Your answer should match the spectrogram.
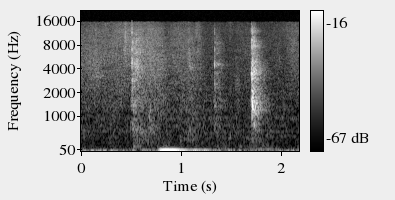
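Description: Faint sounds in an unattended room: a few light clicks and a dull low thump about a second in.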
